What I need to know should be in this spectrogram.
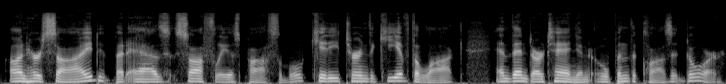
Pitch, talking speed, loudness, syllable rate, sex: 125 Hz, 180 wpm, -20 LUFS, 4.8 syllables/s, male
